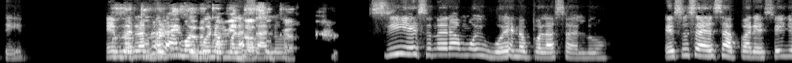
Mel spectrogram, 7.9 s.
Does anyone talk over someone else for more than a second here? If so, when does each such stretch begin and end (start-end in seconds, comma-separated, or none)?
1.1-2.9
